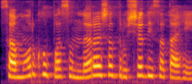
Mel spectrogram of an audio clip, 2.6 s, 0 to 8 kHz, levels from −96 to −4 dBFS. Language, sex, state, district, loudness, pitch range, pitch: Marathi, female, Maharashtra, Gondia, -17 LUFS, 255-315 Hz, 280 Hz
